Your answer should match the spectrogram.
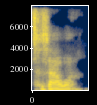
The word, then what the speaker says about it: Tozawa: I mean, the way that the way he's actually messed about with Alpha Academy in the sense of he's put is it Tozawa?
